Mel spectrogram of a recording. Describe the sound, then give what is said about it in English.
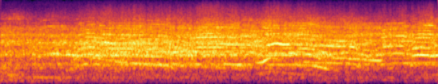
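A large fiesta crowd in a plaza in Mexico on a spring night yells and cheers for a papier-mâché bull in a dense, continuous roar of overlapping voices, loud, with no single voice standing out across the few seconds. “Mr. and Mrs. William Travis stood on the edge of the yelling crowd, smiling.”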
